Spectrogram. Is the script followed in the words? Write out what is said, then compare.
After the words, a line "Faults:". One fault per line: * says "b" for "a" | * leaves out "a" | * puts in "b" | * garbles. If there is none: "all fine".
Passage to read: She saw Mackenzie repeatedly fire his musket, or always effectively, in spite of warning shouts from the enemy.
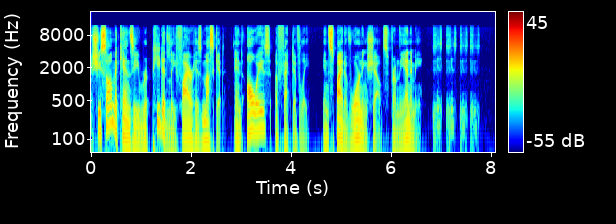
She saw Mackenzie repeatedly fire his musket, and always effectively, in spite of warning shouts from the enemy.
Faults:
* says "and" for "or"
